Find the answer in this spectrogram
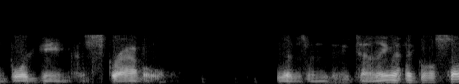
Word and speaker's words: Newtown: San Francisco with a secondary place out of Newton, Connecticut. It's only a town of 2,000 people. We have to keep... Newtown, sorry.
